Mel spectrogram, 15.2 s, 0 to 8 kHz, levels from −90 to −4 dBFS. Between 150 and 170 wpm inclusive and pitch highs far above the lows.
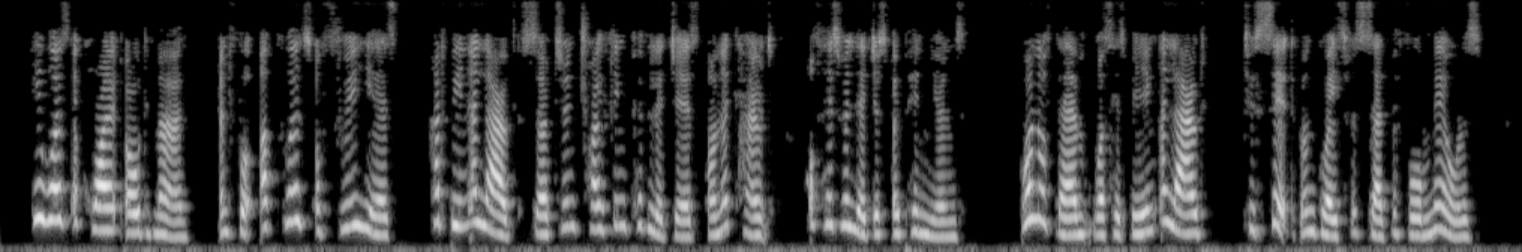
Yes: average, 155 wpm; wide, 6.1 semitones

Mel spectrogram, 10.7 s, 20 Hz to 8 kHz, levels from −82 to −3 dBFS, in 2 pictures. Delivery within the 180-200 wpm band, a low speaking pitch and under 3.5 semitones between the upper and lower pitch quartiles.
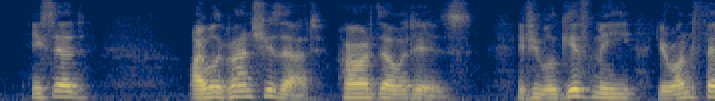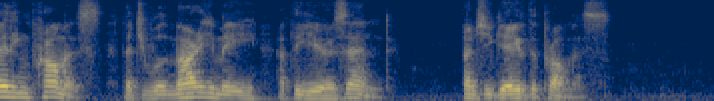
No: average, 185 wpm; low, 130 Hz; average, 3.8 semitones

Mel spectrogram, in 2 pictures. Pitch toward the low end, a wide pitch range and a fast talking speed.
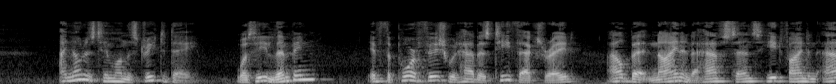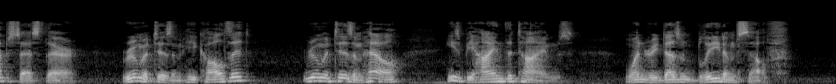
No: low, 130 Hz; wide, 5.9 semitones; average, 170 wpm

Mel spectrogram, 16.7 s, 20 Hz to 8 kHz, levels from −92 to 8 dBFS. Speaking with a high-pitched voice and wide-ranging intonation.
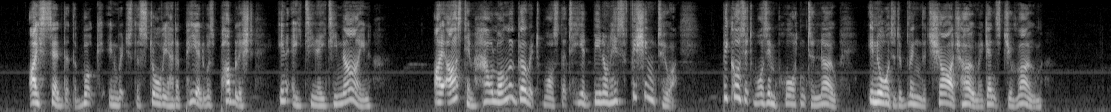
No: medium, 170 Hz; wide, 6.6 semitones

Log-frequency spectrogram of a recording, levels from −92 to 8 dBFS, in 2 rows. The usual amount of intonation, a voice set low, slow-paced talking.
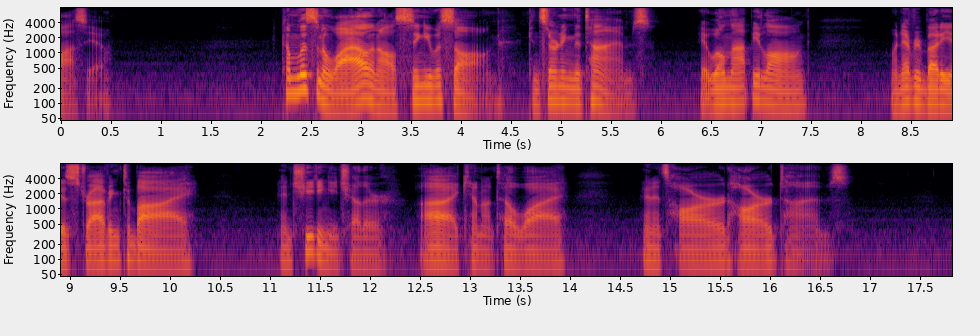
Yes: average, 4.5 semitones; very low, 85 Hz; slow, 130 wpm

